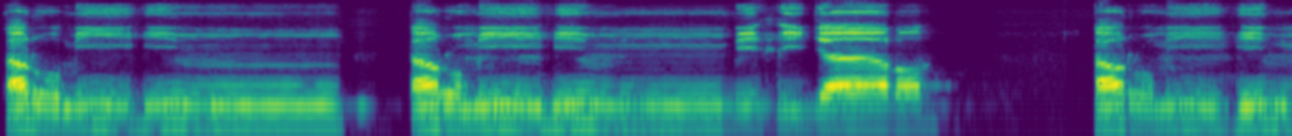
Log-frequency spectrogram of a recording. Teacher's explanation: Ya, makna dengan tetap membaca guna pada huruf pertama yaitu suara guna tetap bertahan pada huruf yang disembunyikan. Namun juga tidak bersama suara huruf yang disembunyikan di dekatnya. · ingat mimnya ada gunanya maka tetap terdengar suara gunanya dari rongga khayshum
